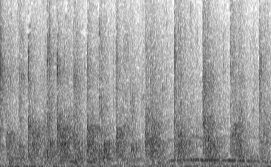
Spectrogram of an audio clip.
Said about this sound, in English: So please just give him a big round of applause.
